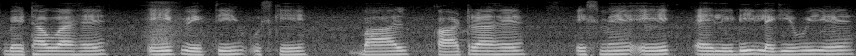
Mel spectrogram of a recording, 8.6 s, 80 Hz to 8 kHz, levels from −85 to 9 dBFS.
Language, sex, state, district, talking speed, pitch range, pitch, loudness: Hindi, male, Rajasthan, Jaipur, 110 wpm, 170-185 Hz, 175 Hz, -15 LUFS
